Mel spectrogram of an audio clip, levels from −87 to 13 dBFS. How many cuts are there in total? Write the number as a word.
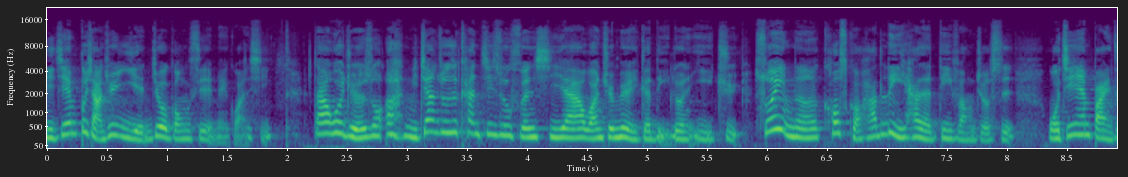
two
